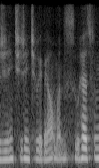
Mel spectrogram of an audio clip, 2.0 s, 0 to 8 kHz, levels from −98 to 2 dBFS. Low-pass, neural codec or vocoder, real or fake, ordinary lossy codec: 7.2 kHz; codec, 16 kHz, 0.8 kbps, ZipCodec; fake; Opus, 64 kbps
